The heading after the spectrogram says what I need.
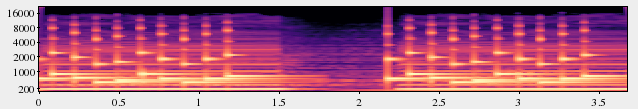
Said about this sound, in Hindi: आधी रात लगभग एक बजे देवेंद्र का फोन बजा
